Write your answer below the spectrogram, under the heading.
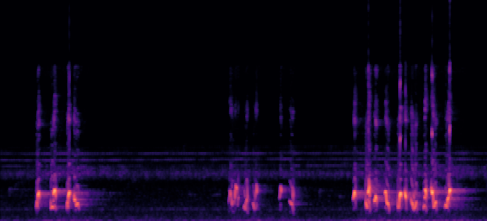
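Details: Fierce-sounding Streak-eared bulbul song used to lure wild birds; choppy, warbling chirp phrases come in three bouts, the last a long rapid run of bubbly notes, with faint low rumble beneath.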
